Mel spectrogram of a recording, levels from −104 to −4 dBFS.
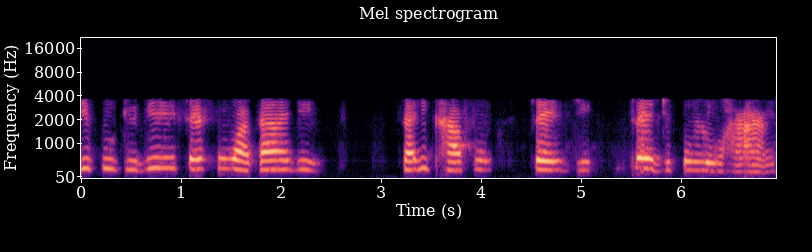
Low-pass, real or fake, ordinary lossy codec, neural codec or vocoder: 3.6 kHz; fake; none; codec, 16 kHz, 2 kbps, FreqCodec, smaller model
